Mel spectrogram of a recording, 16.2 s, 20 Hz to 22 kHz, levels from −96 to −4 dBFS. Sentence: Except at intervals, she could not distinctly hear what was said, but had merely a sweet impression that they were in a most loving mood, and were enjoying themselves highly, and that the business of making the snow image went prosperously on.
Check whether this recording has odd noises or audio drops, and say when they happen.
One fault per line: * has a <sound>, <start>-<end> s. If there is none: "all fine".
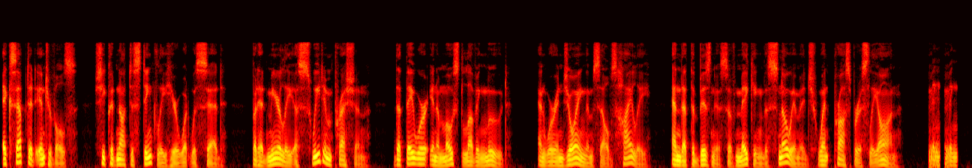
* has a laugh, 15.5-16.0 s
